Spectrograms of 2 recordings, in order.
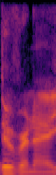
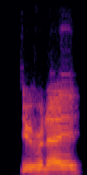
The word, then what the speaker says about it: Duvernay: Duvernay, yeah. – Duvernay.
